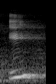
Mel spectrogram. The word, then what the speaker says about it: 一: the one thousandth time in this case e changes tone to the fourth tone when it's followed by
